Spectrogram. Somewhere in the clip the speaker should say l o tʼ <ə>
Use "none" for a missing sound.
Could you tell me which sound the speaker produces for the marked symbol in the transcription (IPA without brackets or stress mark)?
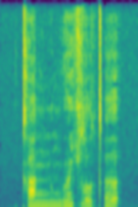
ə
